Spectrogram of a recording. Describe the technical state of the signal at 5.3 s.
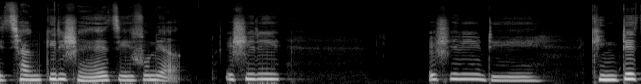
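At 5.3 s the speech signal runs intact, with no audible dropout, distortion, clipping or other technical fault at that point.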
